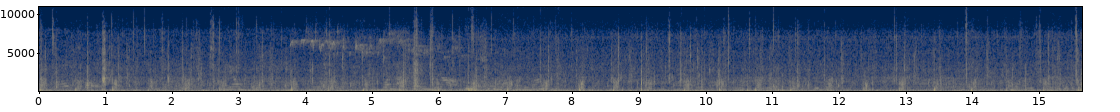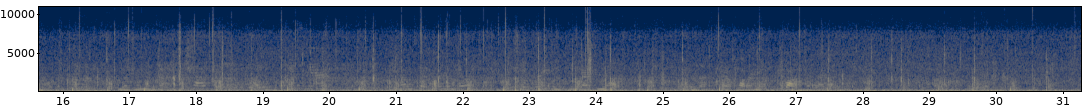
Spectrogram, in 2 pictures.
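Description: Steady footsteps of people walking with a dog on a paved road and gravel, with faint talking underneath.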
